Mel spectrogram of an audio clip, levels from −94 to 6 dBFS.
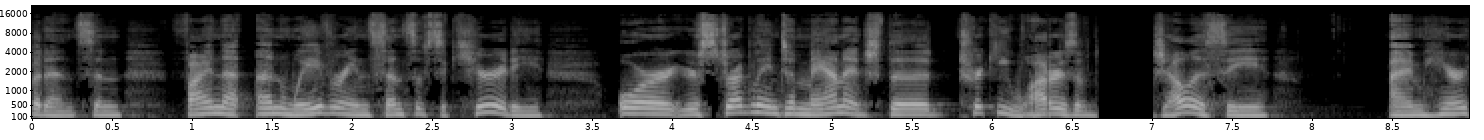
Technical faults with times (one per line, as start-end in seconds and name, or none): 6.64-7.00 rebuffering stall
